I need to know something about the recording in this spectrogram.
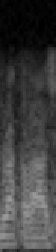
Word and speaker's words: Ruckelshaus: The first S in his name is pronounced, it's silent. William Ruckelshaus, who's the majority leader, he's just 35 years old.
